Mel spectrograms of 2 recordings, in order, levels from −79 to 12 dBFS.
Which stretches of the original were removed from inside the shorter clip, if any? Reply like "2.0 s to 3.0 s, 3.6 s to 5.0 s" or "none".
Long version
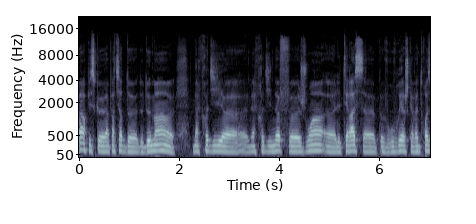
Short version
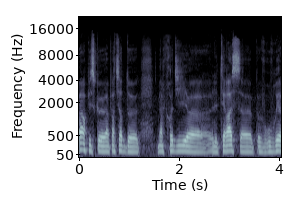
1.2 s to 1.9 s, 3.4 s to 5.1 s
